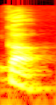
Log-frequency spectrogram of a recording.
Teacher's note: दोस्तों क वर्ग का उच्चारण स्थान होता है कंठ। क बोल के देखिए क, तो दोस्तों को कंठ मतलब गले से निकल करके आएगा।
